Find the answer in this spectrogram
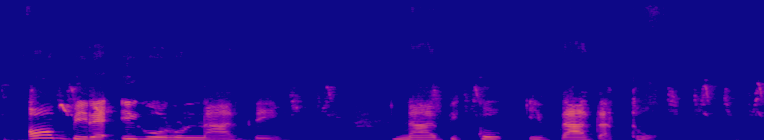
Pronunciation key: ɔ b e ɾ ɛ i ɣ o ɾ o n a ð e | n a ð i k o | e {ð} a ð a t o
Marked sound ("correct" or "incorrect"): correct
